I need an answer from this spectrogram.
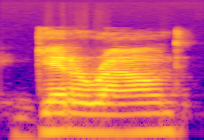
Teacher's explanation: get around is also a flat T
